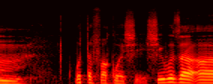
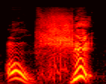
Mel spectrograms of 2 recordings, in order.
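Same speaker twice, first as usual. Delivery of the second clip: high startled oh shit; shocked; 8 semitones higher than usual. Retold or imitated. Narrator reacting to the wife, high shocked. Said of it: "I was like".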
